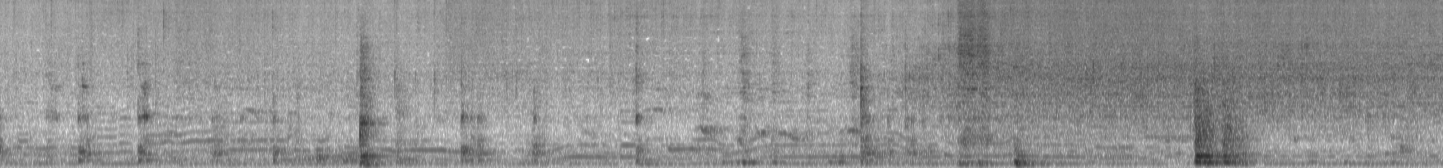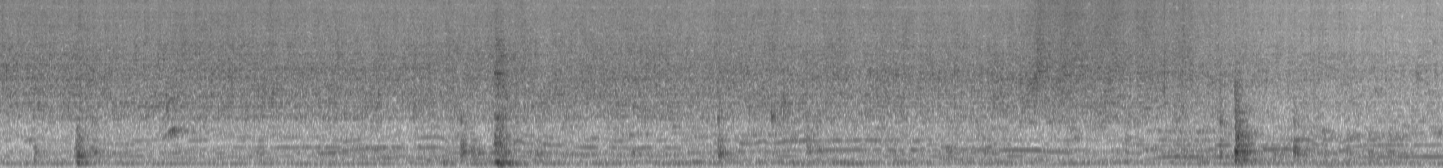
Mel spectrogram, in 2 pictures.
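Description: Onions and fish steaks sizzling in oil in a nonstick pan, with a spatula knocking and scraping against the pan. The sizzle grows much louder about ten seconds in, when the fish steaks go back into the hot onions.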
